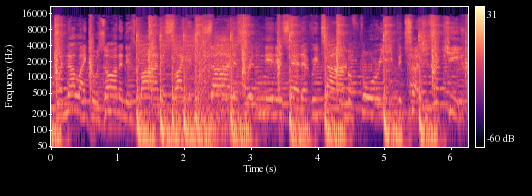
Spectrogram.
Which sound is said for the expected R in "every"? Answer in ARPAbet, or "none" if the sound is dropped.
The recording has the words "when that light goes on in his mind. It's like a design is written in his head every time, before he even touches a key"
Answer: R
